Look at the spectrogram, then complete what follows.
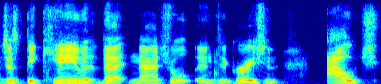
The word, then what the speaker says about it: Aewch: and i'm just like it sounds it's it's ouch you say it like you're ouch as in pain that's usually what i say see i thought it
